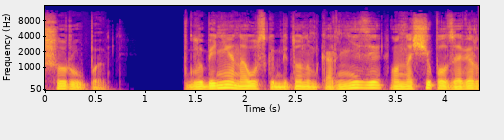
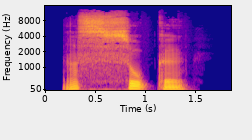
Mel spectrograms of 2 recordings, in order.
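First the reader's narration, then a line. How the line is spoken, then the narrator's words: Exhaled exclamation. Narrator (Russian): выдохнул Мухин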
